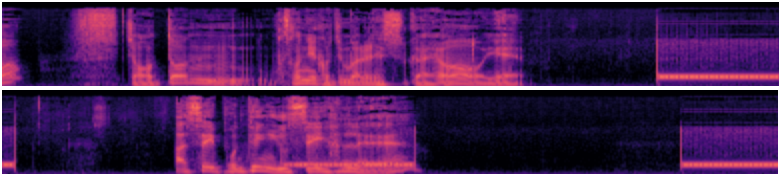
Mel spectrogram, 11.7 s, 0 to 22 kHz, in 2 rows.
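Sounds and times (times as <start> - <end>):
speech: 0.0 - 4.0, 7.1 - 9.0
faint noise: 0.0 - 11.6
telephone ringing tone while placing a call: 4.9 - 6.0, 7.9 - 9.0, 10.9 - 11.6.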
